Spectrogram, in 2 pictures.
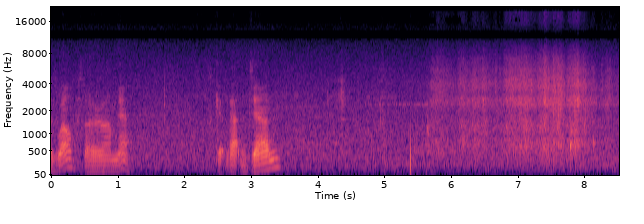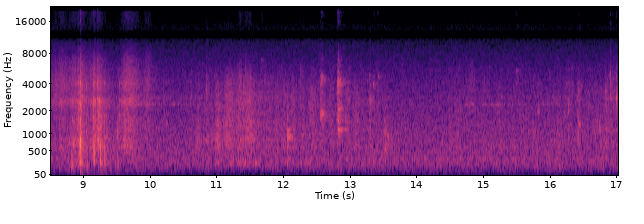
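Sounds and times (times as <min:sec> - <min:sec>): gravel rattling in a sieve: 0:05.7 - 0:10.2.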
